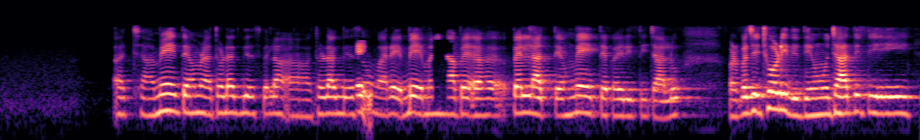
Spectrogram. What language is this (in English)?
Gujarati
